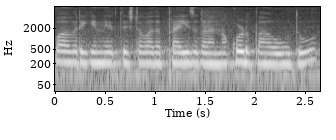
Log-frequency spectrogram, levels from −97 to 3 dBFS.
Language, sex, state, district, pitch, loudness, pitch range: Kannada, female, Karnataka, Dakshina Kannada, 210 Hz, -14 LUFS, 200-215 Hz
